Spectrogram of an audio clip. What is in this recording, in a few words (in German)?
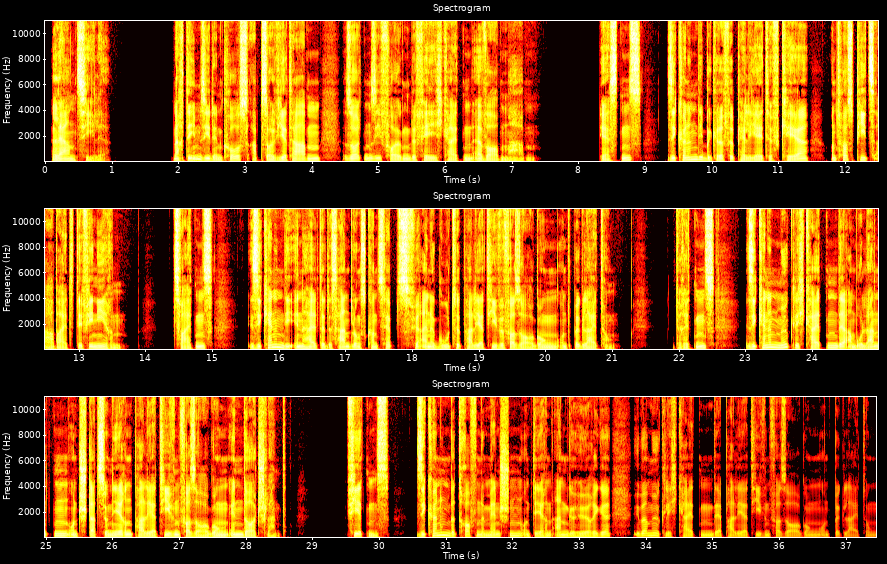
E Learning; Hörbuch Krimi Der Tote im Wald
